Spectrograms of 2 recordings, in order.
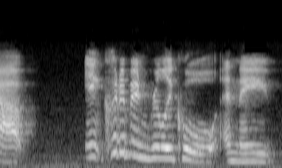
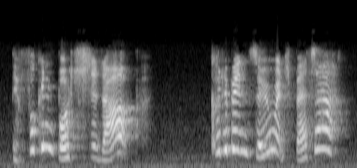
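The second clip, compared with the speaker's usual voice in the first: high, contemptuous, scornful, disdainful British accent; 7 semitones higher than usual. Reacting to something that was botched: disdainful british accent. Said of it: "was that your disdained voice of a British accent".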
